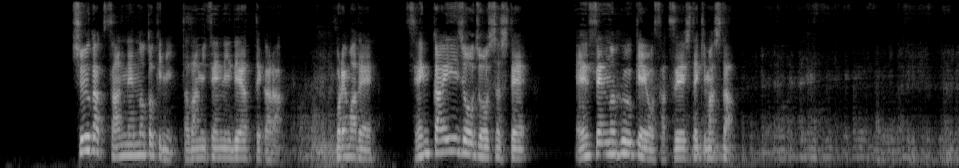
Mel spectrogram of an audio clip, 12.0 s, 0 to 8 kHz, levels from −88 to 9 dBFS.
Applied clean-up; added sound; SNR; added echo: neural mask model DeepFilterNet 3.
